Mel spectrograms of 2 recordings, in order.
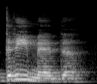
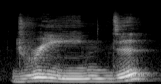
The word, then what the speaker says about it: dreamed: Forse dreamed. Ok. Dreamed. Dreamed. Quindi si pronuncia una D alla fine e la vocale non si pronuncia.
